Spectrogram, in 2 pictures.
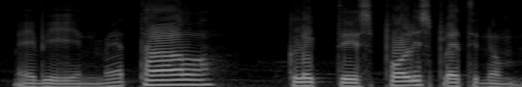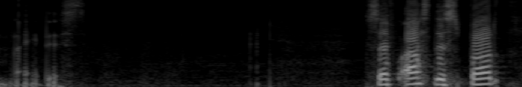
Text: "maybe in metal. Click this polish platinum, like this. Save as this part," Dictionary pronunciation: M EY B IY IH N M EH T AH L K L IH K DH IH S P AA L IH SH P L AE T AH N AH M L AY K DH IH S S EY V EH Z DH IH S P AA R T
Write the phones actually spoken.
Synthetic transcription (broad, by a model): M EY B IY IH N M EH T AH L K L IH K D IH S P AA L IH S P L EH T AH N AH M L AY K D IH S S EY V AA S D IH S P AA R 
